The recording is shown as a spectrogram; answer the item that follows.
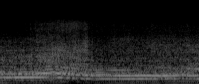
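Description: A NASCAR Nationwide Series race car at qualifying drones loudly and steadily close by, its engine note wavering as the driver feathers in and out of the throttle, with no voices over it.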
